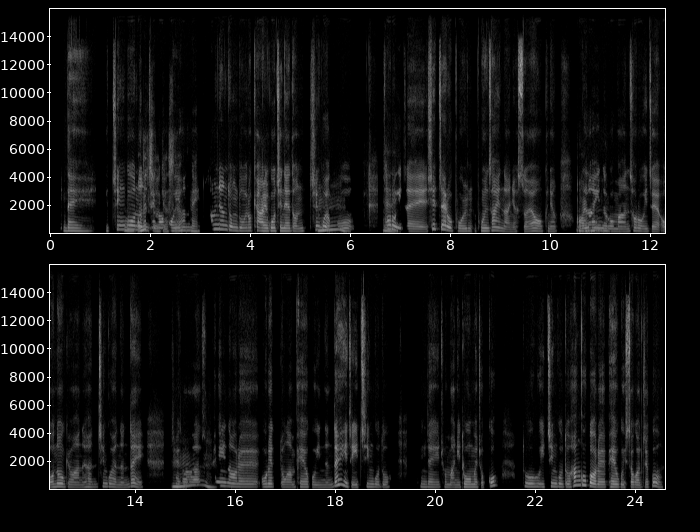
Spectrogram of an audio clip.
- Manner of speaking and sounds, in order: tapping; other background noise
- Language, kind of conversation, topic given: Korean, podcast, 여행지에서 가장 기억에 남는 순간은 무엇이었나요?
